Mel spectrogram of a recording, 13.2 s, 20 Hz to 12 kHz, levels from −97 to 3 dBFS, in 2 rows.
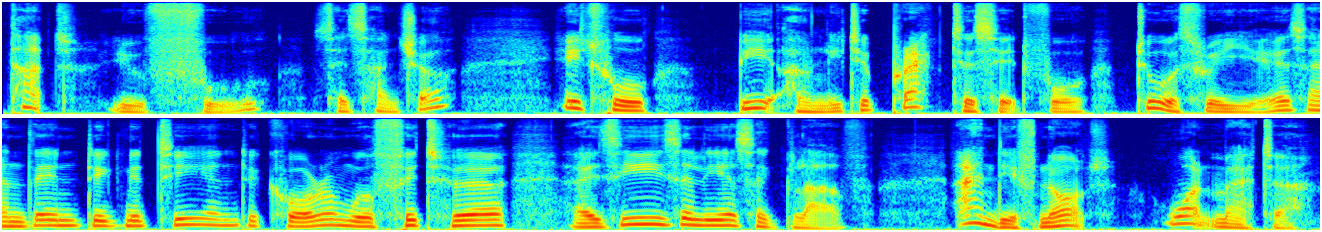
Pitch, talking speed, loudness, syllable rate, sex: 140 Hz, 160 wpm, -19 LUFS, 4.4 syllables/s, male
